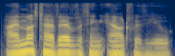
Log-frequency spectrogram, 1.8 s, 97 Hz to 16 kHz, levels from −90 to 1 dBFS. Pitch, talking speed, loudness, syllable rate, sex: 125 Hz, 240 wpm, -15 LUFS, 6.1 syllables/s, male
